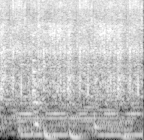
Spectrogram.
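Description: Slices of eggplant frying in oil in a pan while cooking a Sicilian eggplant Parmesan, a steady close sizzle and crackle with soft bubbling, heard alone without talk.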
